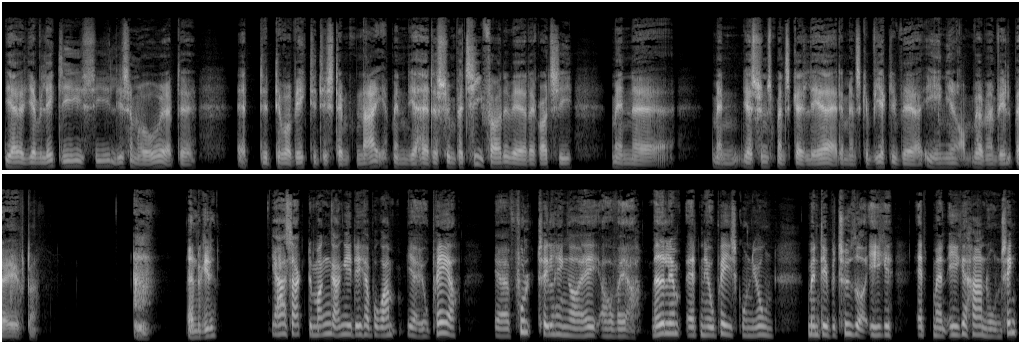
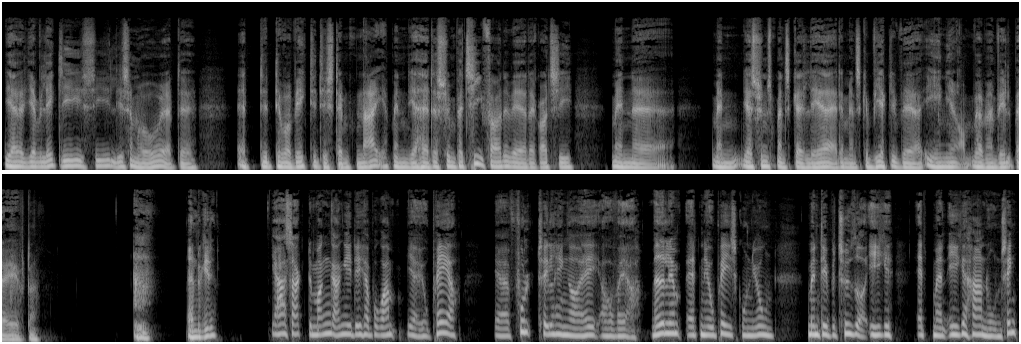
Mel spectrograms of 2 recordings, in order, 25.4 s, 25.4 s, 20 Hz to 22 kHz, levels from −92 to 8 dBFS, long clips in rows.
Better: second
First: thin; very; fading below 350 Hz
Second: none

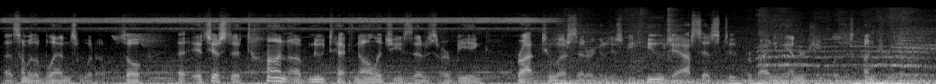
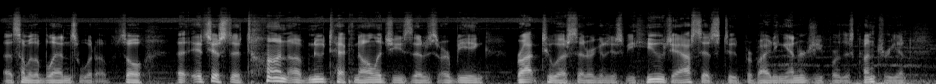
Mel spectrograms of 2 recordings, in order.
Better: second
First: animal sounds; loud; throughout; 2 dB below the speech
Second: animal sounds; faint; throughout; 20 dB below the speech

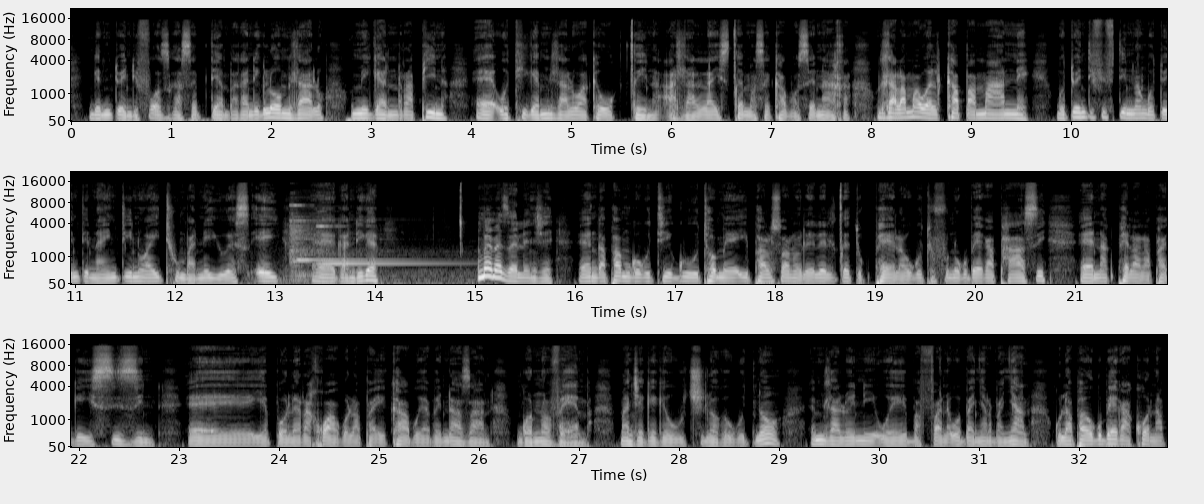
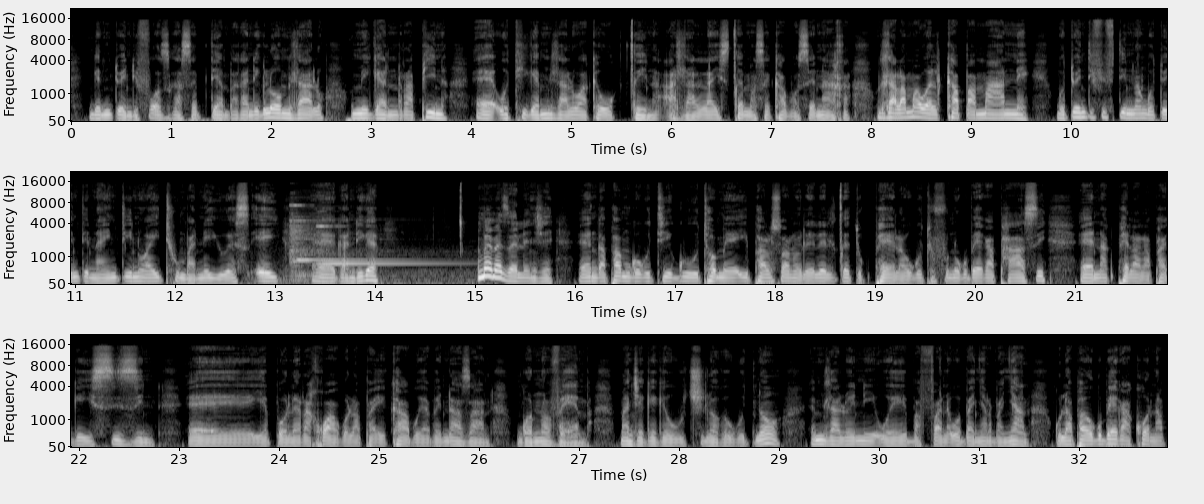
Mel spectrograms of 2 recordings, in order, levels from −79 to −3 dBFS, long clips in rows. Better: neither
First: doorbell; noticeable; from 13 to 15 s; peak 2 dB below the speech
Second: doorbell; noticeable; from 13 to 15 s; peak 2 dB below the speech

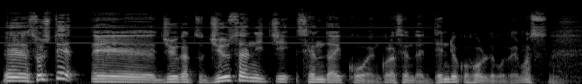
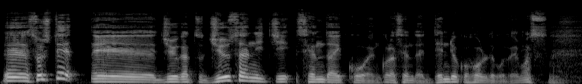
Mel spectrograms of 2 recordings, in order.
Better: second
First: high-pitched whine; faint; until 4.5 s; 2.5 kHz, 25 dB below the speech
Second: none

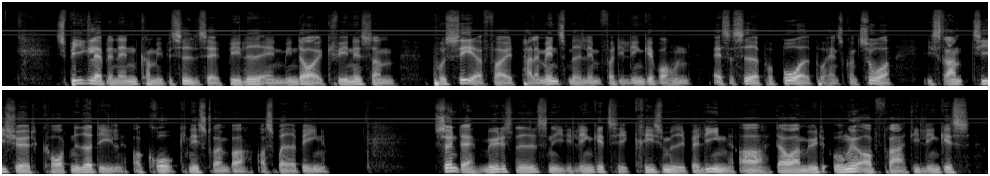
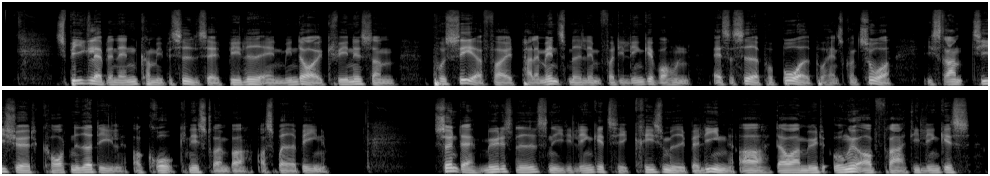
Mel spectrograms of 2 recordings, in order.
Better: second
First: high-pitched whine; faint; throughout; 5.5 kHz, 20 dB below the speech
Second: none

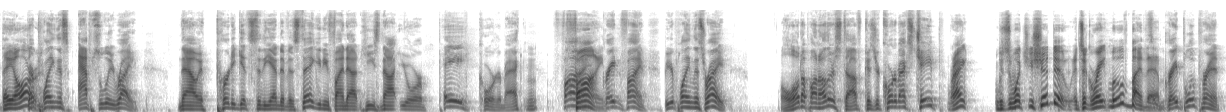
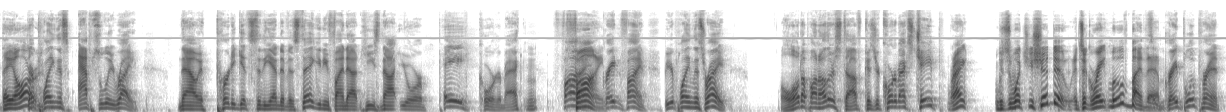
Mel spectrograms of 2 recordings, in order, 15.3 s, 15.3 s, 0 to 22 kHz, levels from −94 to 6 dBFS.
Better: first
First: none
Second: high-pitched whine; faint; throughout; 5.5 kHz, 35 dB below the speech

